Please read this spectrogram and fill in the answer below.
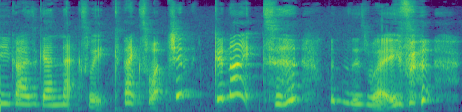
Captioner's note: laughs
